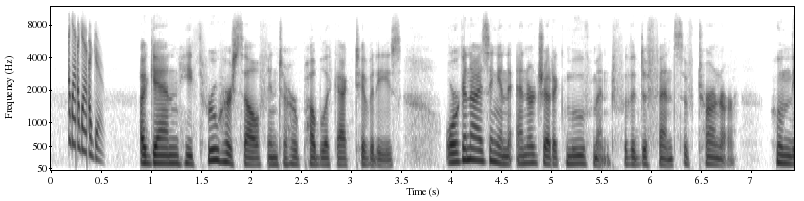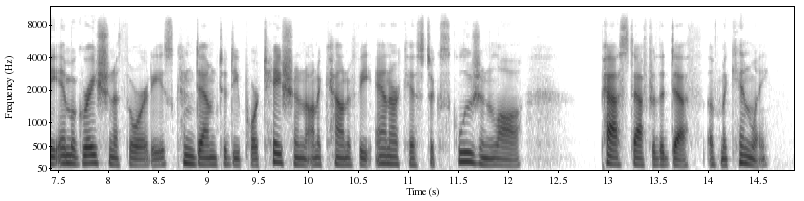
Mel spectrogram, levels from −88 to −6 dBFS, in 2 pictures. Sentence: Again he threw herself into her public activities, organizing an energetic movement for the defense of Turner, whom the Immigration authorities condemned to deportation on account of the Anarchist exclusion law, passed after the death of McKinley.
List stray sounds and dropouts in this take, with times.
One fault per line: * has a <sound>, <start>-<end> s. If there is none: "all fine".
* has a chirp, 0.2-0.6 s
